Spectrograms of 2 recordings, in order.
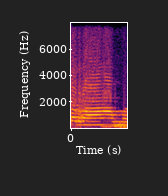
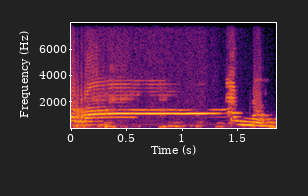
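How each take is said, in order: First: Said in the usual way. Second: राम stretched long and slow, the vowel held; drawn-out Ram. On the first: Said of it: "इसका मतलब ये नहीं है कि आपने पढ़ दिया राम". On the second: Shown as a demonstration. Teacher to students, long pulled-out राम. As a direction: pull the आ of राम out like a Ramayan chant. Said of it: "आवाज को खींचना होगा राम".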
